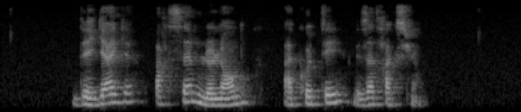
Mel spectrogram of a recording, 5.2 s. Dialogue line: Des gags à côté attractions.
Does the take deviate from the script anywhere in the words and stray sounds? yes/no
yes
